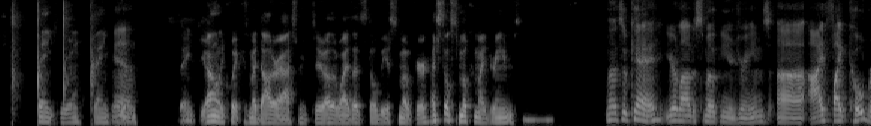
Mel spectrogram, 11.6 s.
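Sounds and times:
hand clapping applause: 0:00.1 - 0:01.4
speech: 0:00.5 - 0:07.5, 0:08.1 - 0:11.6.

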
